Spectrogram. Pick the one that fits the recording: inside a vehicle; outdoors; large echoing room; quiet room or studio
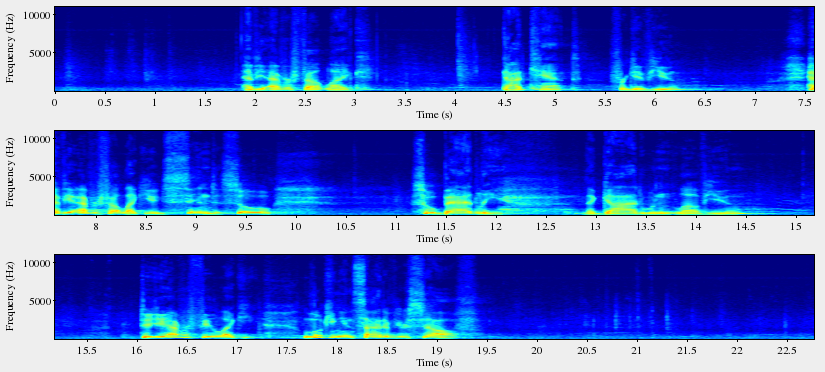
large echoing room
